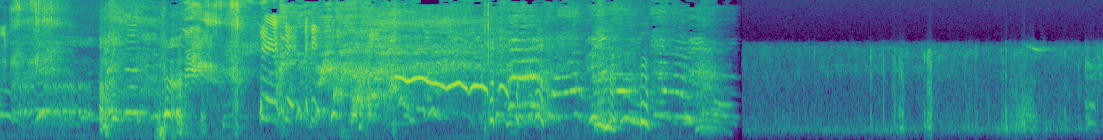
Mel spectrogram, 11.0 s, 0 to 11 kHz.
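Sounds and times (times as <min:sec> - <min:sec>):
toddler laughing: 0:00.0 - 0:07.3.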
